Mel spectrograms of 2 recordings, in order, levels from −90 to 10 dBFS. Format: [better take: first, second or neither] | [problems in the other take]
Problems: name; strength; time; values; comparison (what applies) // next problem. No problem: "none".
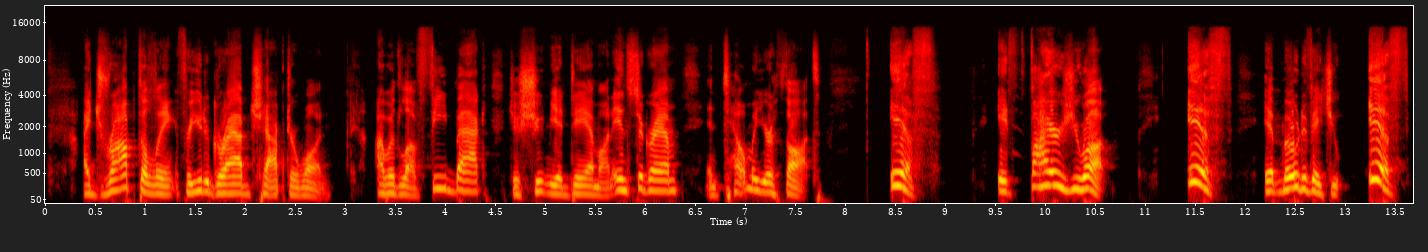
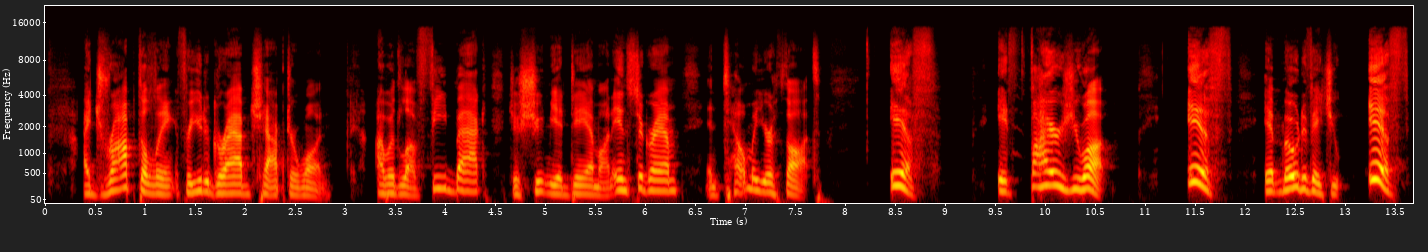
second | distortion; slight; 10 dB below the speech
